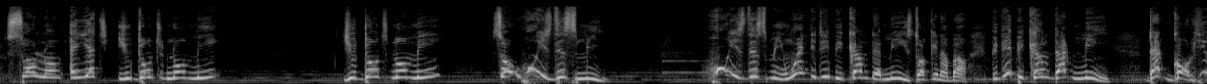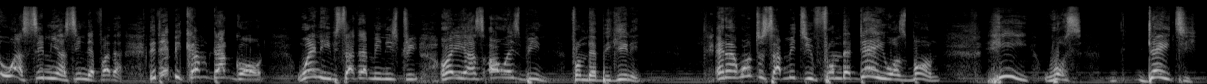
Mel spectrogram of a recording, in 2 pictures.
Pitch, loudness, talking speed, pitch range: 280 Hz, -26 LUFS, 195 wpm, 210-320 Hz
